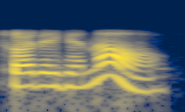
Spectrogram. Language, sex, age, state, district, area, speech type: Assamese, female, 30-45, Assam, Charaideo, rural, conversation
